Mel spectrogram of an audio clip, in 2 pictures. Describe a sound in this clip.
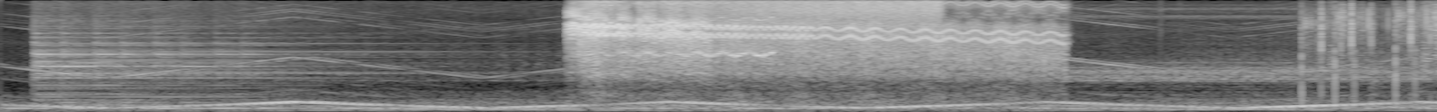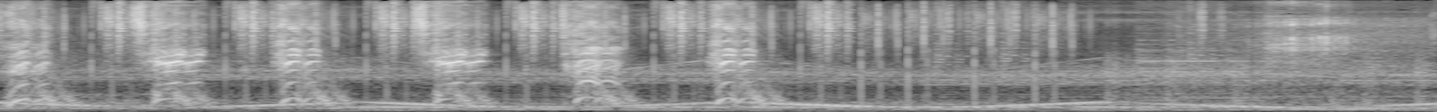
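Game music plays with a tone that slowly rises and falls.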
